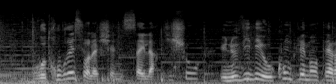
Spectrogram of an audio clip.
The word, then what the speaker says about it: Sylar Show: Comment on prononce en vrai? Sylar Show.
